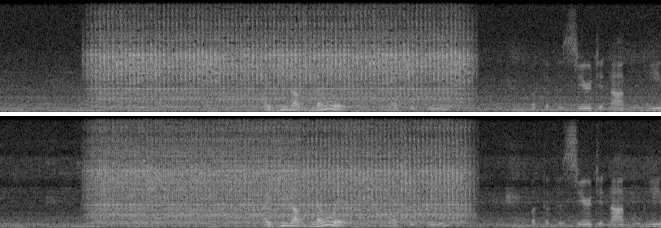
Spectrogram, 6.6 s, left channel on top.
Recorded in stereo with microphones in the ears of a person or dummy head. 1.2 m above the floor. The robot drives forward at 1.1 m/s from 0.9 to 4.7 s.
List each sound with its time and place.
0.0 s running water: 90° right; by 6.6 s 80° right
2.6 s a man speaking: 60° right (ahead or behind); by 6.6 s 30° right (ahead or behind)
